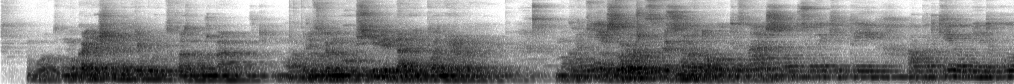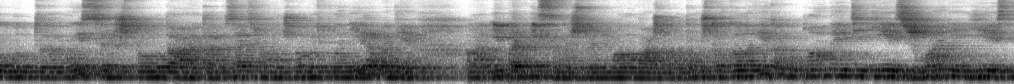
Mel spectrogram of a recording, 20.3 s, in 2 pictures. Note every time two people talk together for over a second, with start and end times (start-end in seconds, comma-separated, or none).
5.7-7.7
